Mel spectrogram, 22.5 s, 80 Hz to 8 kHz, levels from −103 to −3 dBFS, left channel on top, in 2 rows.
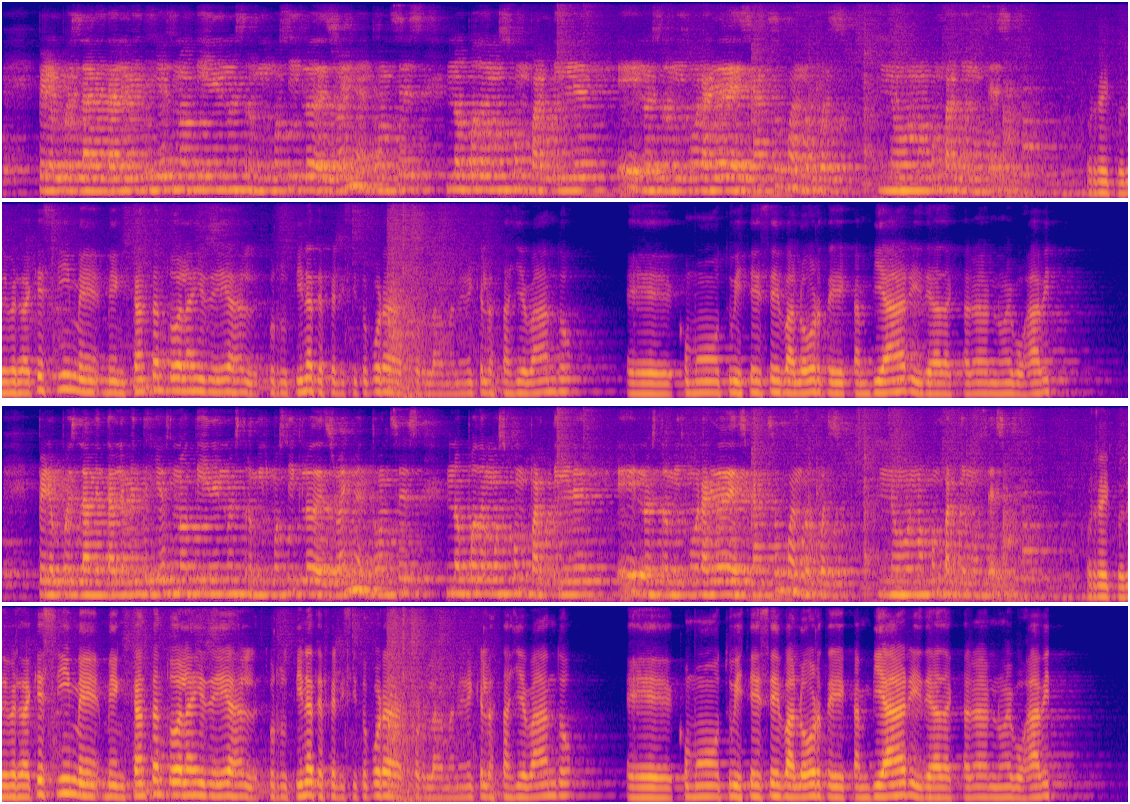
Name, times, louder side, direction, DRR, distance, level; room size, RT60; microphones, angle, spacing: voice 1, 0.0-8.4 8.8-10.0, right 1 dB, 40° right, 2 dB, 7.0 m, -30 dB
sound 1, 5.0-16.3, right 1 dB, 25° right, 4.0 m, -45 dB
voice 2, 10.8-17.0 17.5-21.7, right 4 dB, 75° right, 19 dB, 0.9 m, -28 dB
23.5 x 19.5 x 9.8 m, 1.2 s
head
